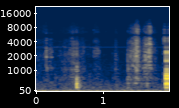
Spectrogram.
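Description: Ribbon and a paper gift box being handled as a knot is tied, a soft rustling and rubbing with a few light clicks, more of them near the end.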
